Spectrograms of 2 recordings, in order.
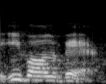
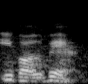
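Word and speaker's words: evolvere: era you've evolved era let me spell it because I don't want to say it wrong Latin Evo lver II evolved there yes that's what I want to say evolve there that's what I want to say evolve air which means to unroll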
